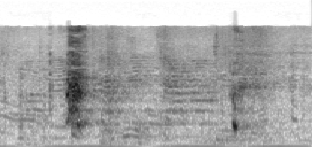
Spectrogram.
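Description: Two short vocal sounds from a person: a sharp, falling burst about half a second in and a brief small blip about a second and a half in, between stretches of quiet.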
